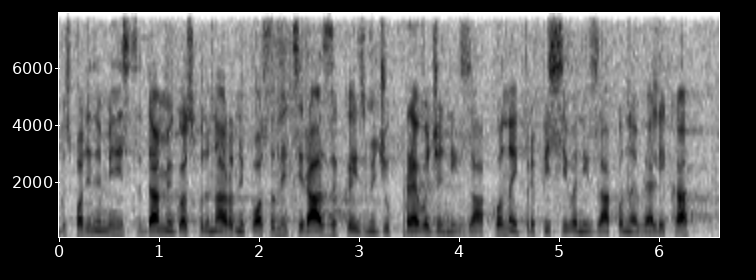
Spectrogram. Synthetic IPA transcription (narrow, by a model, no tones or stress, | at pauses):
ɡospo̞d̪ineminist̪ɾed̪aːmoiɡo̞spod̪anaːɾo̞d̪nipo̞slˠanit̪siɾaːzlikaizme̞d͡ʑupɾeʋo̞d͡ʑe̞nixzaːko̞naipɾepisiːʋaniɣzaːko̞najeʋelika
